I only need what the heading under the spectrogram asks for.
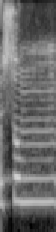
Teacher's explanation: سمم غنہ میم پہ شد ہے تو ہم غنہ کریں گے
